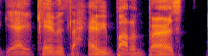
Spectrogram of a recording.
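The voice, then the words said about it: Imitates another person's voice. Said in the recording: “Your impersonation's insane. ... your ego impersonation is real. ... That is really good.”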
